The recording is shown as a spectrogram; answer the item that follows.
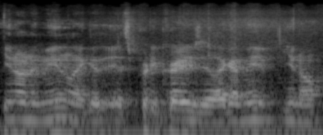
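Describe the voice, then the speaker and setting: A man rushes along at a very fast pace while noticeable background noise plays underneath. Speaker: podcast host. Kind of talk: casual interview chat. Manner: relaxed, many fillers.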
